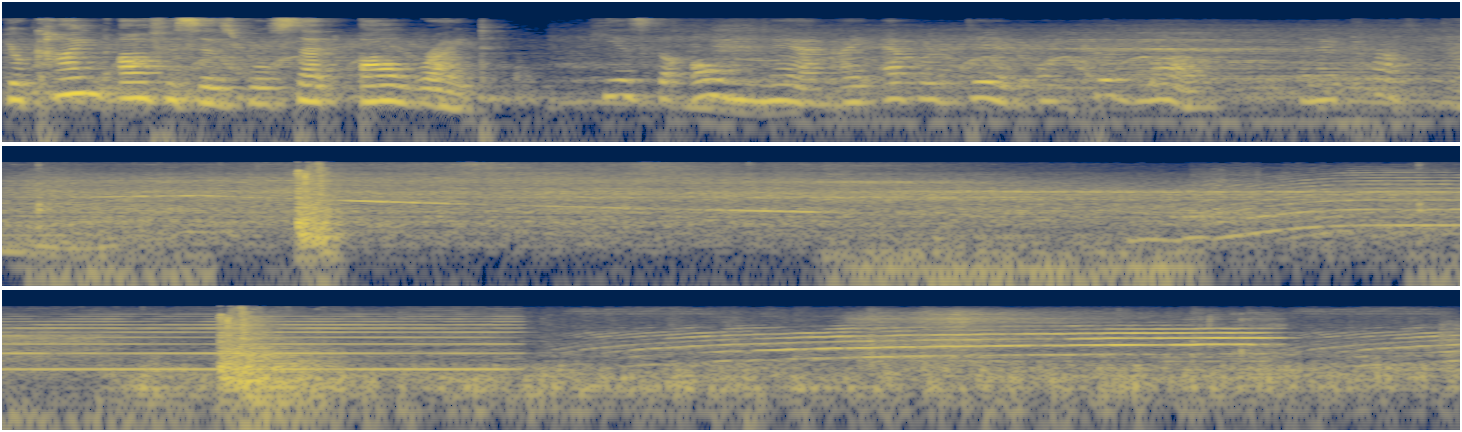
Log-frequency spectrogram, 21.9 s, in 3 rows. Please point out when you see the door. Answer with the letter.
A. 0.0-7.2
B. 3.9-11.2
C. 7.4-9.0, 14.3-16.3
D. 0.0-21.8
C.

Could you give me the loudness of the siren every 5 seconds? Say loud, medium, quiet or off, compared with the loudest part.
quiet, medium, medium, loud, loud.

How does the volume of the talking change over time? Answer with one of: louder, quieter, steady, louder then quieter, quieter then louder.
quieter.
